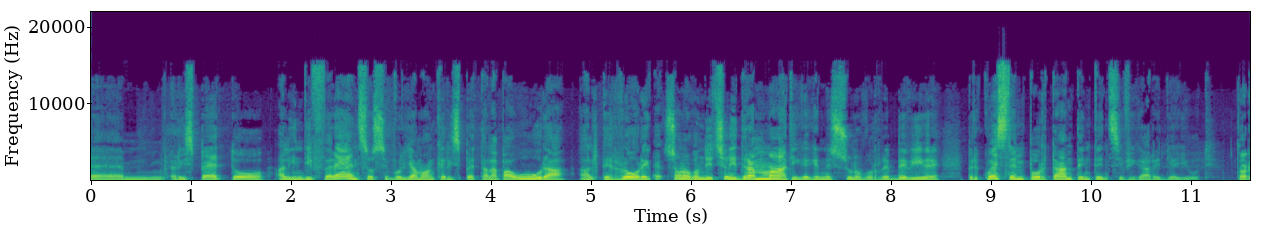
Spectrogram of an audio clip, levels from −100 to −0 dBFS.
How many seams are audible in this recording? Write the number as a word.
one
